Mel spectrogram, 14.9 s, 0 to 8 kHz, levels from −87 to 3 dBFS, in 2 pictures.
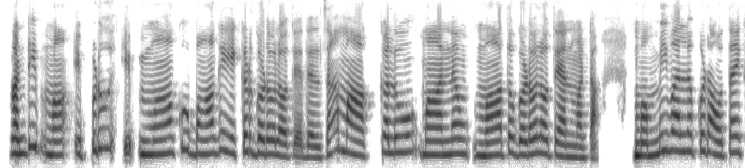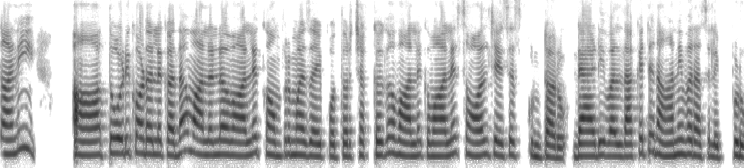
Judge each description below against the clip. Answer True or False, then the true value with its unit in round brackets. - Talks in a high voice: True (245 Hz)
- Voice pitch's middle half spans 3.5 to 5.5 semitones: False (2.9 semitones)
